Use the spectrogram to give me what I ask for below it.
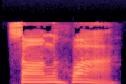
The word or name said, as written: Songhua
